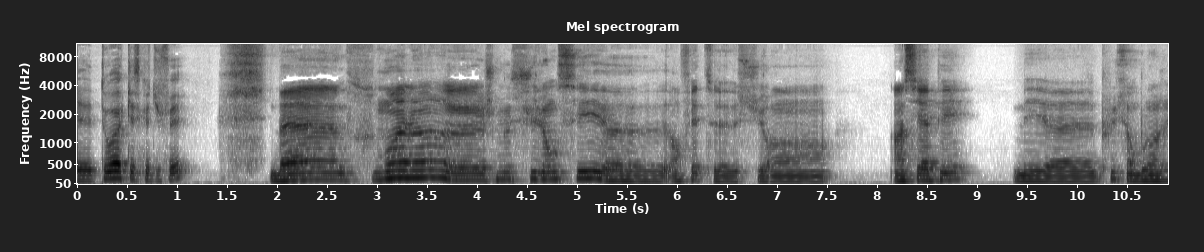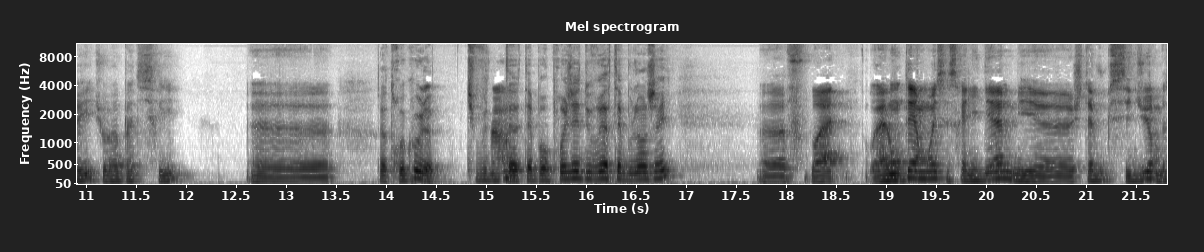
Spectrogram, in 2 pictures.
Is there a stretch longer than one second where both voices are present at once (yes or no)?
no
